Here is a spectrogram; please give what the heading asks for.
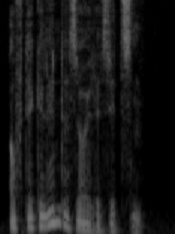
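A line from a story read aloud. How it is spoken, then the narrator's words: Gentle reply. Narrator (German): erwiderte er sanft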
